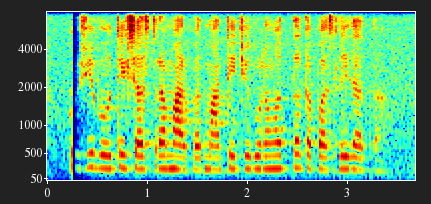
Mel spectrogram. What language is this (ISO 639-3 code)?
mar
